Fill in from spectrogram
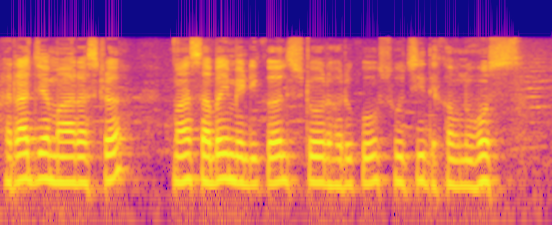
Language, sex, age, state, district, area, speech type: Nepali, male, 45-60, West Bengal, Kalimpong, rural, read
